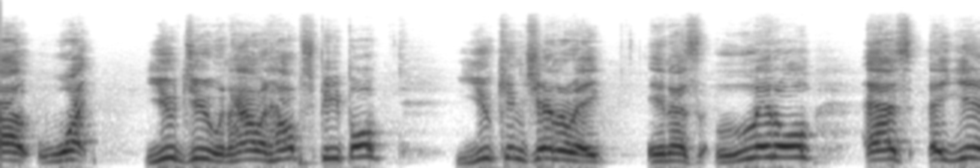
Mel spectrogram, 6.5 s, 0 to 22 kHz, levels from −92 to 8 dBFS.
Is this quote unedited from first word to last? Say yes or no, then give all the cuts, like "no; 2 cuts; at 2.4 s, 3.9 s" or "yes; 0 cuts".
yes; 0 cuts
